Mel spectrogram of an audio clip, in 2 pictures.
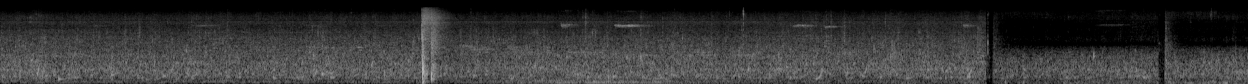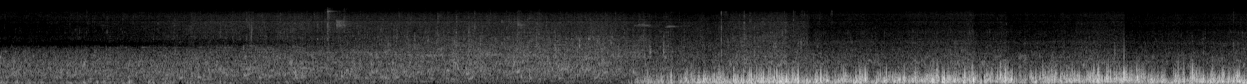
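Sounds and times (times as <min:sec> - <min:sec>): water rushing over rocks: 0:00.0 - 0:20.7
faint high chirps: 0:04.6 - 0:07.0.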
